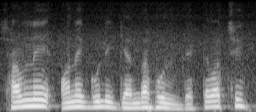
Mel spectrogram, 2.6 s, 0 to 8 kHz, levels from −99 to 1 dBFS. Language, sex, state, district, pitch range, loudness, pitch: Bengali, male, West Bengal, Alipurduar, 130-150 Hz, -13 LUFS, 140 Hz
